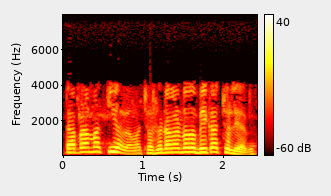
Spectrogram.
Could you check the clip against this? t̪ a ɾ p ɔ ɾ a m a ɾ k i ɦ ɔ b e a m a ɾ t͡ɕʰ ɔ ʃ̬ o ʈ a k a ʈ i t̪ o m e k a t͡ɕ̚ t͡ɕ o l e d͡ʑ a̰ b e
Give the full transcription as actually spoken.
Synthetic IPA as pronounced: t̪ a ɾ p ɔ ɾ a m a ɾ k i ɦ ɔ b e a m a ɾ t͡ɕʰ ɔ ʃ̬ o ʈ a k a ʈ a t̪ o b e k a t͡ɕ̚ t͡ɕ o l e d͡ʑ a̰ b e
